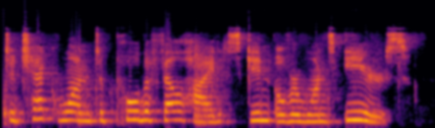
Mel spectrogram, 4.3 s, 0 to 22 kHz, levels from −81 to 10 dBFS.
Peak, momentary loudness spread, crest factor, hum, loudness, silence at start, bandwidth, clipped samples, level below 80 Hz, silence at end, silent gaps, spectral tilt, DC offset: 0 dBFS; 4 LU; 12 dB; none; -12 LUFS; 0 s; 9.4 kHz; under 0.1%; -58 dBFS; 0.25 s; none; -2.5 dB/octave; under 0.1%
